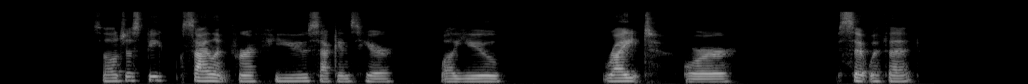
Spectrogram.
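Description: A middle-aged woman speaks calmly and slowly over an online call, with long pauses.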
